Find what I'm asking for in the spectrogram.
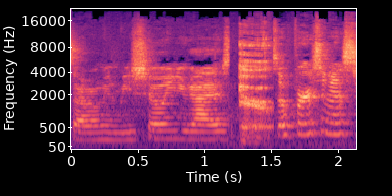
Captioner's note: burps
